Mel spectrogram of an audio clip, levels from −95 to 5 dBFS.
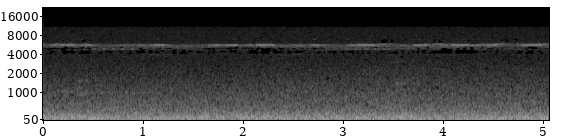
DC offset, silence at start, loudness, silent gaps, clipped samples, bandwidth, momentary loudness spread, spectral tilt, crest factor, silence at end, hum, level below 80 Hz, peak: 0.2%; 0 s; -40 LUFS; none; under 0.1%; 11.5 kHz; 2 LU; -5.5 dB/octave; 12 dB; 0 s; none; -42 dBFS; -24 dBFS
